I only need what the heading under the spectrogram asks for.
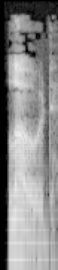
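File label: "load", American English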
